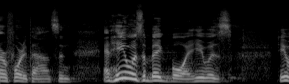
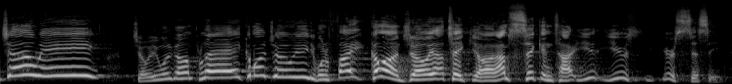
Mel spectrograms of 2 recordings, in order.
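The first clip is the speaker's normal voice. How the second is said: mocking taunt. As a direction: goad him like a schoolyard taunt. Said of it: "And so I started to mock him".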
